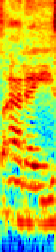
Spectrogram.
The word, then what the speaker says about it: Arai: spelled music i always spell that because some people can't really pronounce arai some you know they go but it's all right yeah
